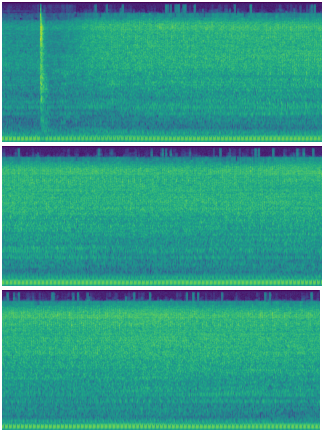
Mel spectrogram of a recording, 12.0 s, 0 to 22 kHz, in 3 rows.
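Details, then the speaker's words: 1975 Toyota Crown MS85 with a swapped 2JZ engine, first start after fuel system and gas pedal work: settles into a smooth, even idle with a steady low hum, no knocks or misses; good oil pressure, no overheating. "guys you heard it she purrs like a kitten she runs good she sounds good the oil pressure is good"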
